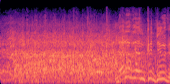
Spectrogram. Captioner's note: laughter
